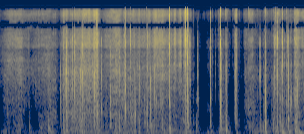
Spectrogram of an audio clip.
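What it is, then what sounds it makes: Crinkled kraft paper. Fingers and a thumb rub and press crumpled, thin brown kraft packing paper, making a quiet, bright crinkling. Dense rustling breaks into sharp, high crackles and snaps, with brief near-silent gaps toward the end.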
